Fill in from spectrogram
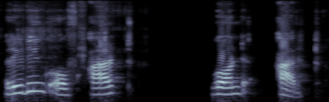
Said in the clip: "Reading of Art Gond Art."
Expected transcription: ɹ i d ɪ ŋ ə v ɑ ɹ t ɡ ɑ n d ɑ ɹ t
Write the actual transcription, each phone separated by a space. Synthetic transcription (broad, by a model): ɹ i d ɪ ŋ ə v ɑ ɹ t ɡ ɑ n d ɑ ɹ t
